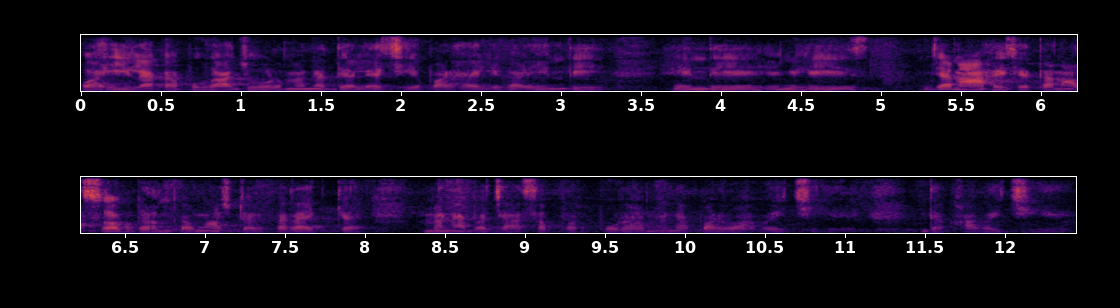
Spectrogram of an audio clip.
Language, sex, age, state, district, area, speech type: Maithili, female, 60+, Bihar, Madhepura, rural, spontaneous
